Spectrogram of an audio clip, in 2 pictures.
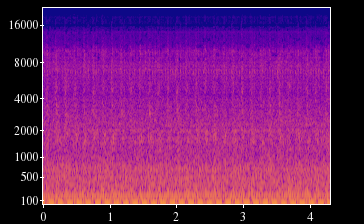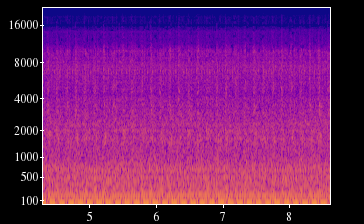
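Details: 1975 Ford F750 pipeline truck V8 after a fuel filter change for weak fuel pressure: settles into a smooth, even idle with steady rhythm, no misses or knocks; runs right, slightly better than before.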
